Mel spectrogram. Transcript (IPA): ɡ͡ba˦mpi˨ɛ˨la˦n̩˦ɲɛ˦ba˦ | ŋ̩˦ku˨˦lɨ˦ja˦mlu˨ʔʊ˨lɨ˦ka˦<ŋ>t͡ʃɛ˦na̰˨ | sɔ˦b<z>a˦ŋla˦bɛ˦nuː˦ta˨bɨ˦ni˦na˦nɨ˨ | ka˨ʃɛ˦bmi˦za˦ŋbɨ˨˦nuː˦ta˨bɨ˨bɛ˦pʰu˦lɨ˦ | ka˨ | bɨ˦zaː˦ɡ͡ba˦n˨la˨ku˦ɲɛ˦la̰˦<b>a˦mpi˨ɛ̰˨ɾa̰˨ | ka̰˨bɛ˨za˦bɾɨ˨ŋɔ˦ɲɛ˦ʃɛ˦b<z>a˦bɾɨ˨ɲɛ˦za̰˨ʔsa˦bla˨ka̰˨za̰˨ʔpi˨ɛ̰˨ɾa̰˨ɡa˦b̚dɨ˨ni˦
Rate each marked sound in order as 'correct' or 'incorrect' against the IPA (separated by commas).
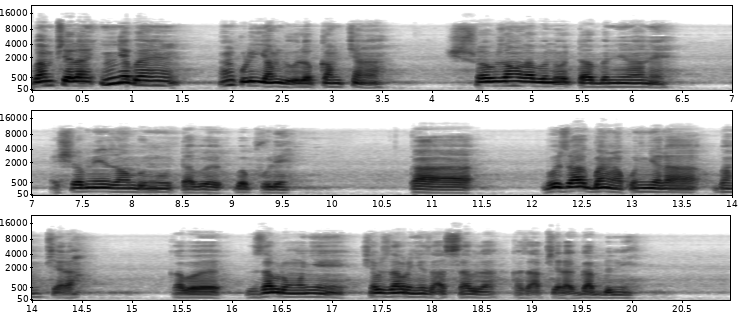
incorrect, correct, correct, correct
